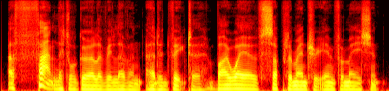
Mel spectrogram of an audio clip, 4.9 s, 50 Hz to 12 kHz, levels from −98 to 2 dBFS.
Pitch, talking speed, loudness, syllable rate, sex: 100 Hz, 160 wpm, -22 LUFS, 5.5 syllables/s, male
